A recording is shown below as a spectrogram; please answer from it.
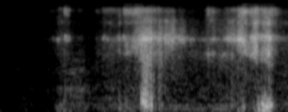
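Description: Faint breathing and mouth noises from a person at a video-call microphone, with a short breath about a second in and another just before speech resumes.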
